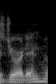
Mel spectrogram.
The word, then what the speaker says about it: Jorphdan: My name is Jorphdan, with a silent PH in the middle, and I'm joined, as always, by my wonderful co-host, Sir Lucian, over at Sir Lucian Gaming.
